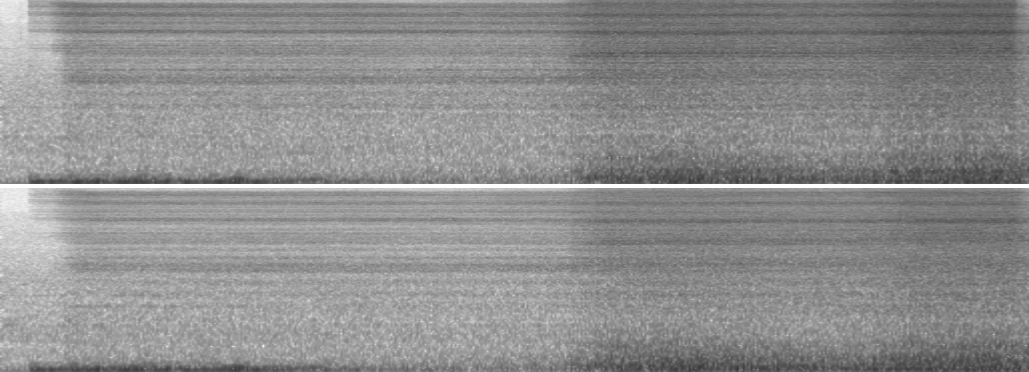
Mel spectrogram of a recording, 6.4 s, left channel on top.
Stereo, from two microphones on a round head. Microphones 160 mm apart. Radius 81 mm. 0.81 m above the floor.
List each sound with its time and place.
0.2 s a hiss: 75° left (ahead or behind), 0.8 m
